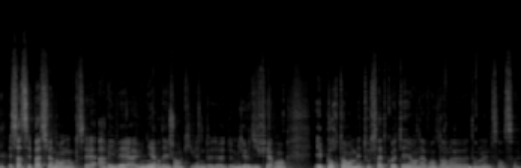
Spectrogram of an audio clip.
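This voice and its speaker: Talking at a very fast pace, a man with a medium-pitched voice and a dark, mellow tone uses ordinary pitch variation. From France, Lyon area (Bron). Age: 30s. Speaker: company director. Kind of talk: interview. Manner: hesitant, many filler sounds.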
